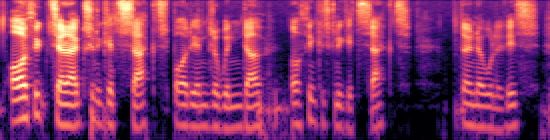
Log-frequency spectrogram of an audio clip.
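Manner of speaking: Brummie pundit impression; Gabby Ogbonglahor. Pundit predicting a manager's sacking, Brummie accent. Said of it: "Like Gabby Ogbonglahor".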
